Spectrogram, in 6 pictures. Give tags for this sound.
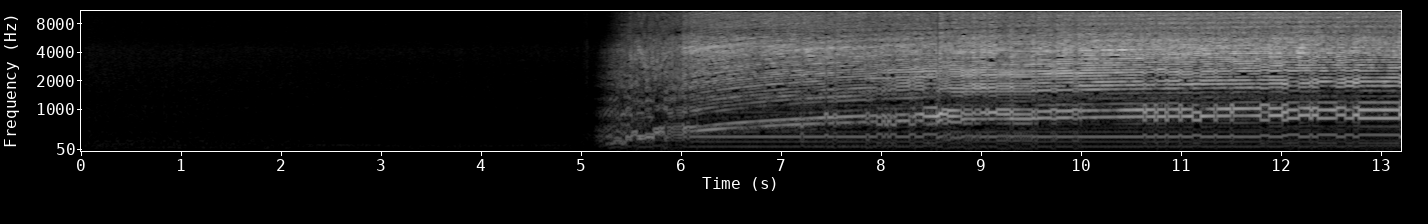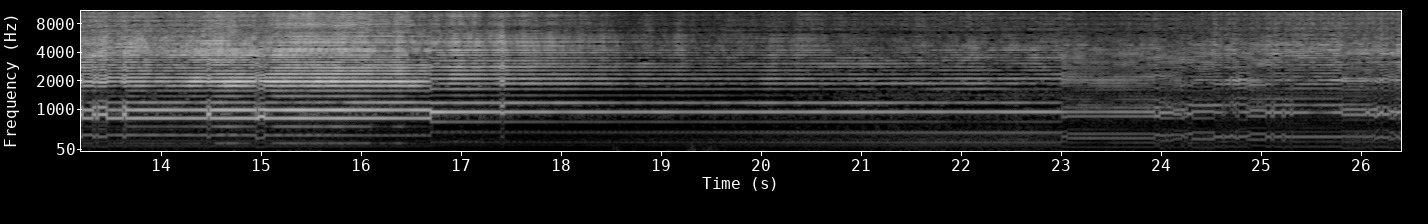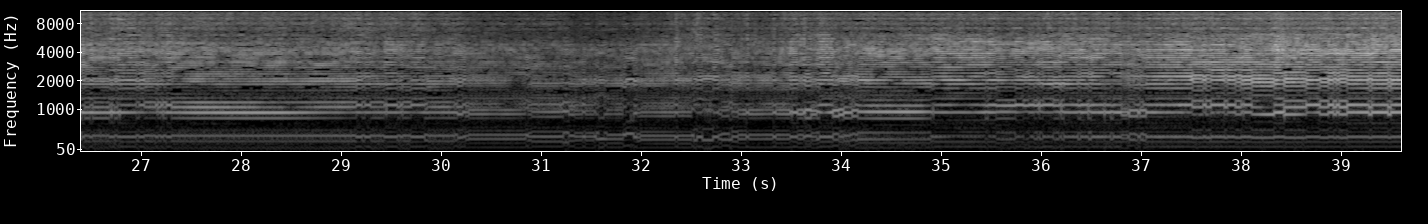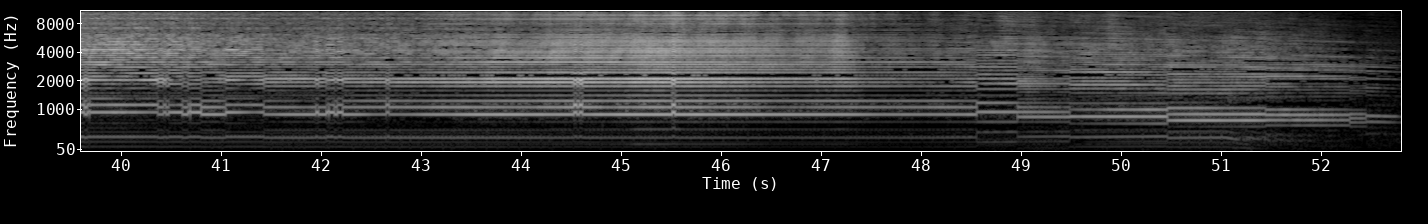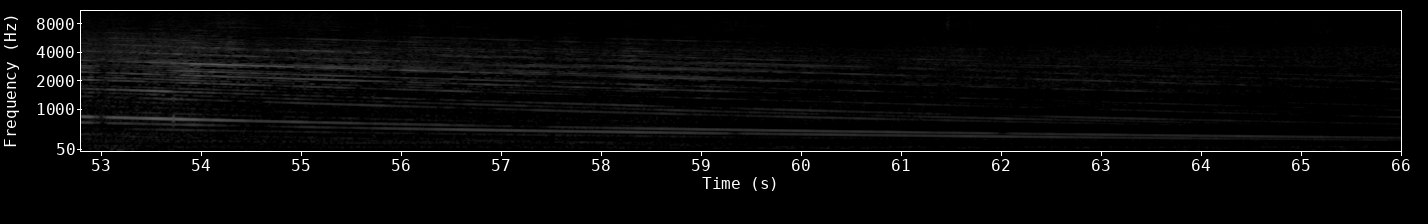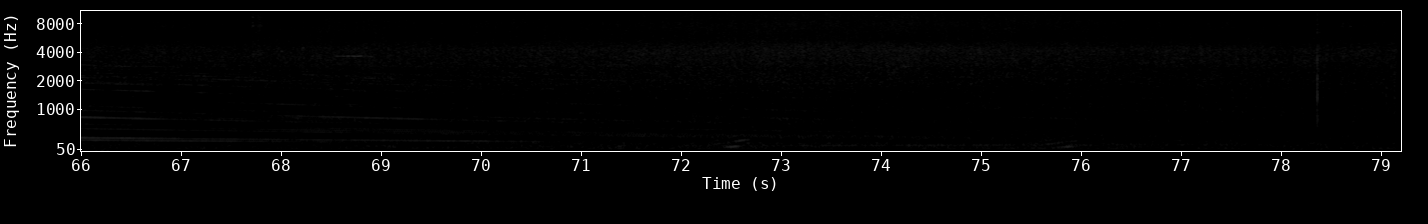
Sound; Guitar; Antarctica

